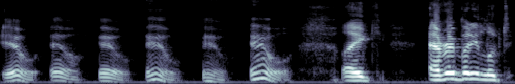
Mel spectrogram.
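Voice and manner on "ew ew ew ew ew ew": soft repeated disgusted ews. Retold or imitated. Disgusted reaction.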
